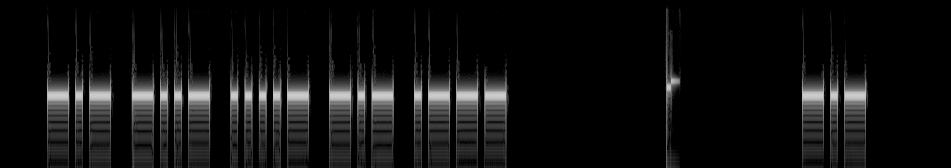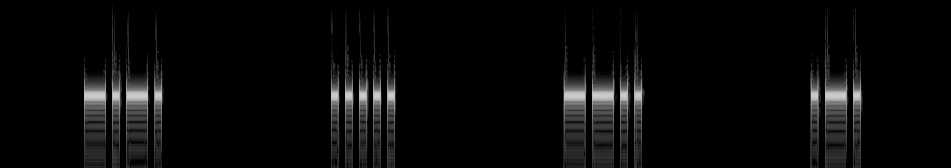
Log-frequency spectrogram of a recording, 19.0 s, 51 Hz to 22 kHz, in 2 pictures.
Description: Morse code, heard as a keyed tone, about 17 wpm, spaced as for 7 wpm, 700 Hz. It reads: KX4KJ KC5ZR
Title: USA Call Signs - 5 Characters - 8x Character Spacing - 17wpm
